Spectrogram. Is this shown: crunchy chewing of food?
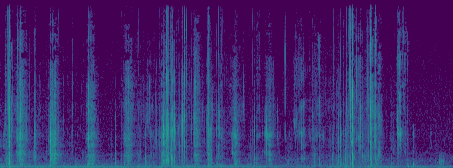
yes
